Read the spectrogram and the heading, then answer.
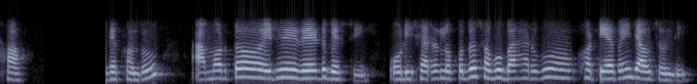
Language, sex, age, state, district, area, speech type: Odia, female, 45-60, Odisha, Gajapati, rural, conversation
